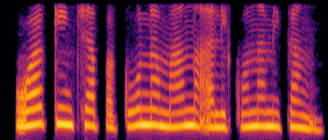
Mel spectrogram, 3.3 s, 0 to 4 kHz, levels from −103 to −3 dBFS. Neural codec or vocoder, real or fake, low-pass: none; real; 3.6 kHz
